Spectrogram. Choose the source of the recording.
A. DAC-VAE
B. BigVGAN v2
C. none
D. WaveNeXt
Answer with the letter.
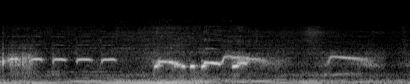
A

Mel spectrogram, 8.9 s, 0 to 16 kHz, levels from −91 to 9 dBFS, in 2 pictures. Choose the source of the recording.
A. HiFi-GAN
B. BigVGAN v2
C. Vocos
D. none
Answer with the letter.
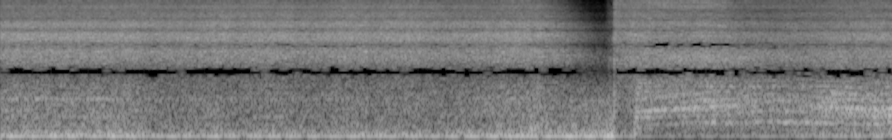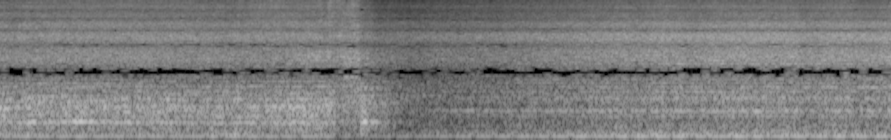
D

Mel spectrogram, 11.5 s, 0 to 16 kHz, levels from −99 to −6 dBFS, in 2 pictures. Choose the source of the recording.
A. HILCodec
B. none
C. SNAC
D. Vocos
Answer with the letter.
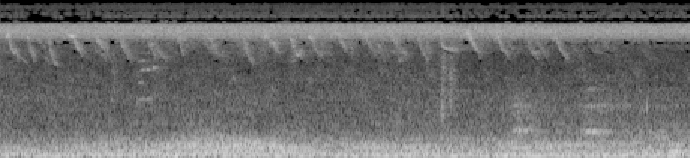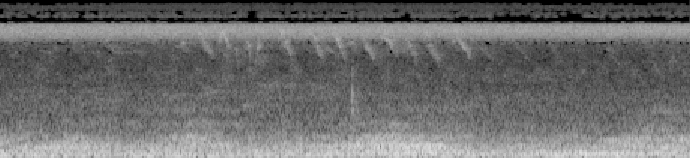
B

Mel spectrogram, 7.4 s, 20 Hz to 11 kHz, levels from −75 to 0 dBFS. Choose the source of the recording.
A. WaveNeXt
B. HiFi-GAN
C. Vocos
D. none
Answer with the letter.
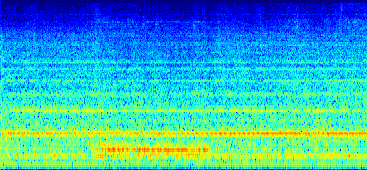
D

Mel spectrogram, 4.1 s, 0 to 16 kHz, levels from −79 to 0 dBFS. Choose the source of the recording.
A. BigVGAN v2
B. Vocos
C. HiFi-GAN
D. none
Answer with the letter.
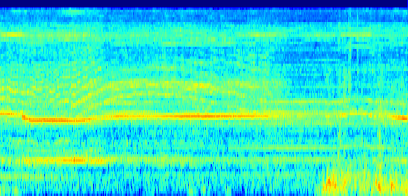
A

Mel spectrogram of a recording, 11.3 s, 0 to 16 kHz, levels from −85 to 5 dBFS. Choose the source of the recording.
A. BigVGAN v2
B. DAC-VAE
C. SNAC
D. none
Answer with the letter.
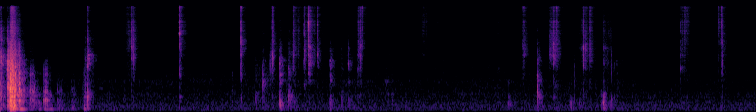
B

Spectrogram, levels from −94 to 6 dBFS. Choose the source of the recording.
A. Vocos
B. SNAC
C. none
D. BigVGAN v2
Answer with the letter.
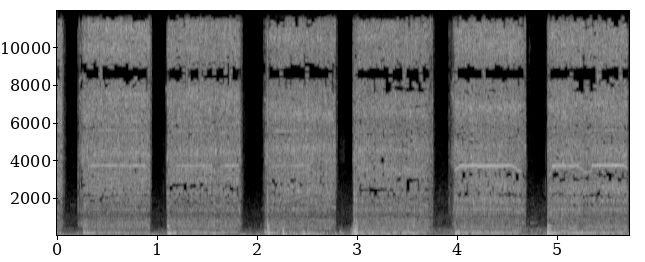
C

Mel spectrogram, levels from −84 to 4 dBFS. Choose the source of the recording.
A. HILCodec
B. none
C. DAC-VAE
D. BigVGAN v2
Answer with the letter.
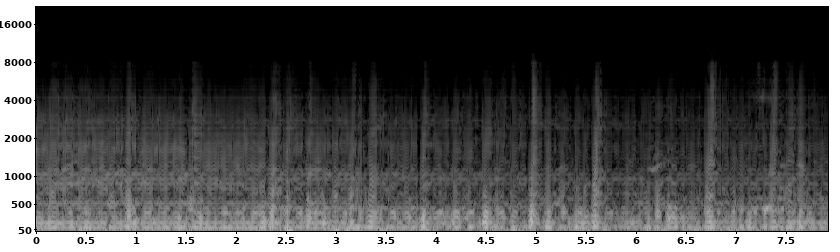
D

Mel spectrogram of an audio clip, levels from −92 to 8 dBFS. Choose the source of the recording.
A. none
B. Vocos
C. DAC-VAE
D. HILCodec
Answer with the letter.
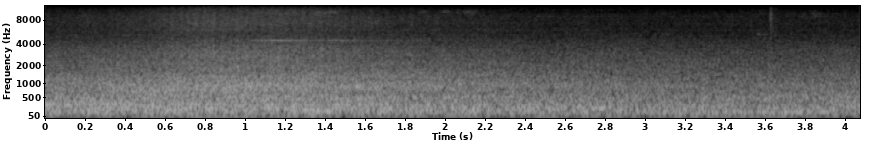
A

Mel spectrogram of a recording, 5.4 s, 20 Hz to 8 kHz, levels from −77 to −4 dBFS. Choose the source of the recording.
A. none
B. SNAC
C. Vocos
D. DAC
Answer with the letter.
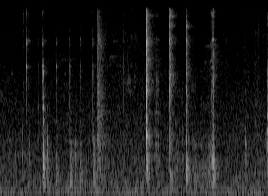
A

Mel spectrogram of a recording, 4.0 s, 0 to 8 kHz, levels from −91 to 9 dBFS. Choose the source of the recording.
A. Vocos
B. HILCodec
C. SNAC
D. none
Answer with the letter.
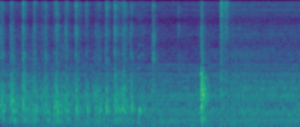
A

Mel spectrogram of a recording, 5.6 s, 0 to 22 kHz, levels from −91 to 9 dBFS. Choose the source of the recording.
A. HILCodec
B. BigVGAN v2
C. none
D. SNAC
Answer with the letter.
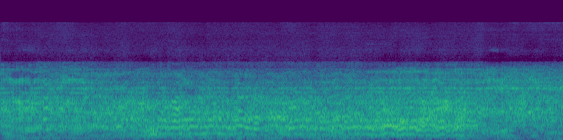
D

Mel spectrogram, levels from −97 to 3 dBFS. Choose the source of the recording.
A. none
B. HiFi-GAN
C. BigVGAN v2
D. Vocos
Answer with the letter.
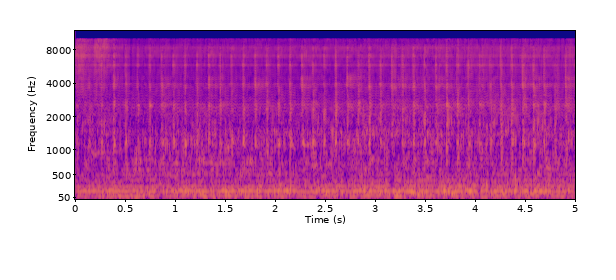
C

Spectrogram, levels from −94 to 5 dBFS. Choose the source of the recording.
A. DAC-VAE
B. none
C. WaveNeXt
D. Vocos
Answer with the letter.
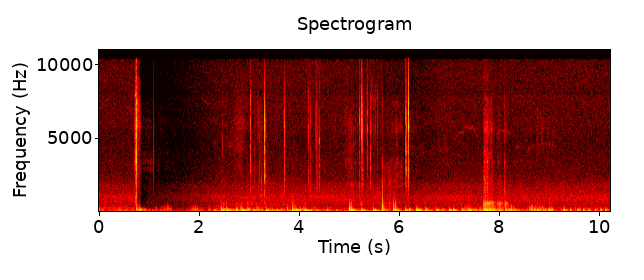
B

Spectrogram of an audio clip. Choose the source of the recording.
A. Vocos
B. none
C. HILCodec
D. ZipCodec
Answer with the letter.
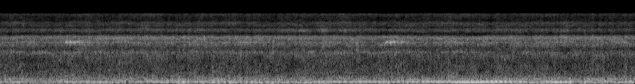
C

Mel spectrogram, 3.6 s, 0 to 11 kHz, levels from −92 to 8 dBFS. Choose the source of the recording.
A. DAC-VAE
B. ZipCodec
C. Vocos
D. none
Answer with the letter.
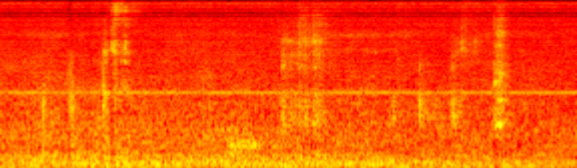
A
